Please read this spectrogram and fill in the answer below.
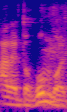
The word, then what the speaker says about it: Antetokounmpo: Pero realmente la pronunciación correcta sigue siendo adetocumbo.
